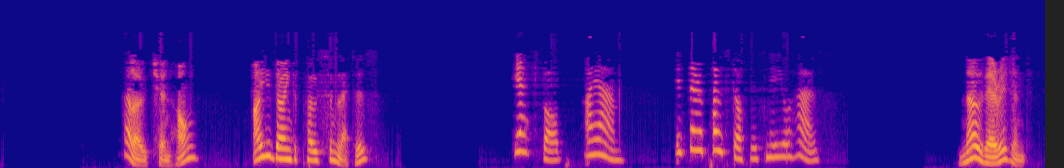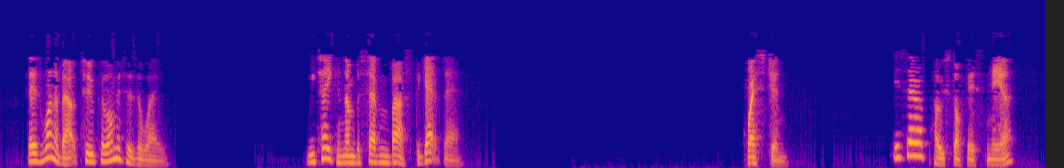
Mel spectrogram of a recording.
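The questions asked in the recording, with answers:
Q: Is there a post office near?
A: No, there isn't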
